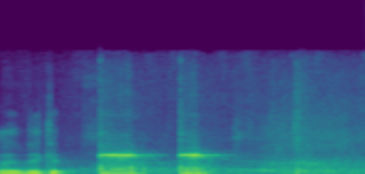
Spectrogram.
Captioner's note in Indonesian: suara mesin printer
